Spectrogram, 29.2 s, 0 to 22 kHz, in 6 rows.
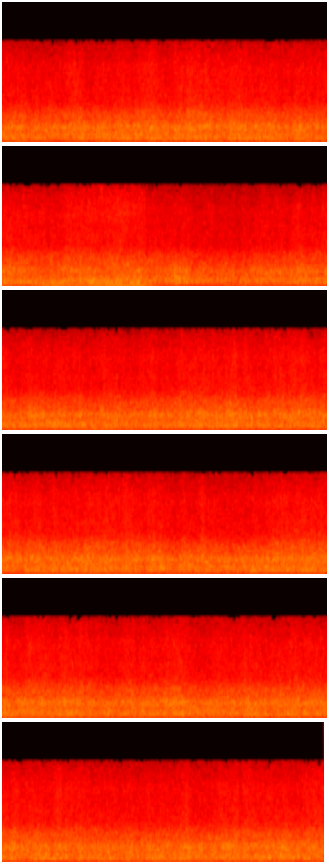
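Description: Mercedes-AMG C63's twin-turbo V8 on a roller dyno, revving up quickly about five seconds in and cutting off sharply around seven seconds, then running on as a low steady rumble that dies away about thirteen seconds in. A steady loud rushing noise runs underneath throughout.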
